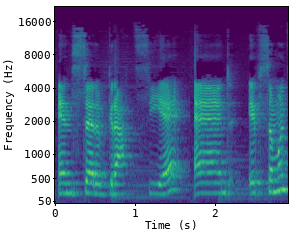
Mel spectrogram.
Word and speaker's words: grazie: very important because a lot of people say good a seat instead of gratia and if someone says grazie to me it's very easy for me to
